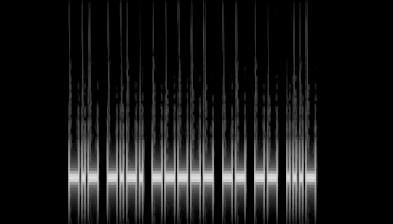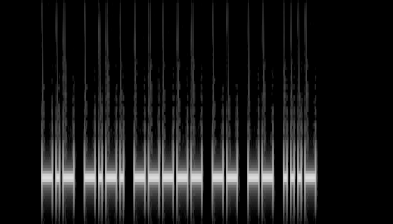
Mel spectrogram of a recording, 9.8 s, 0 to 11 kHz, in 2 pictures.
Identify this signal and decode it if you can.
Morse code, heard as a keyed tone, about 30 wpm, 700 Hz. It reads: KC0MMV KC0MMV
